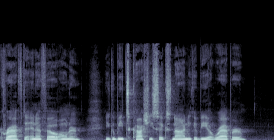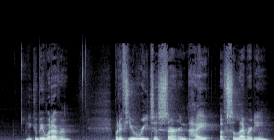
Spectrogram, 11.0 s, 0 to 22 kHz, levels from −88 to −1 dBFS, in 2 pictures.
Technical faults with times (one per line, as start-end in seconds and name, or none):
none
